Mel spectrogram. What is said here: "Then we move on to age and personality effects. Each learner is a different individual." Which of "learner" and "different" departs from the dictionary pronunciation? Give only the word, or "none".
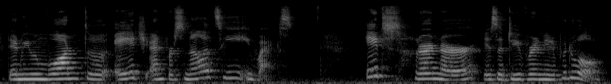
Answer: different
